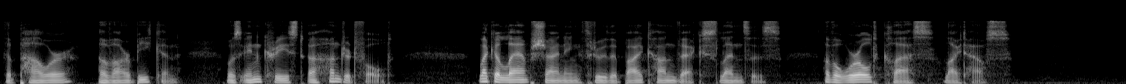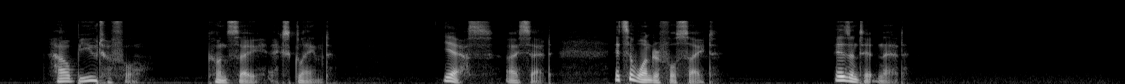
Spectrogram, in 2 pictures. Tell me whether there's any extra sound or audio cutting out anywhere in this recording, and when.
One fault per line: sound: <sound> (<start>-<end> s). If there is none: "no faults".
no faults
